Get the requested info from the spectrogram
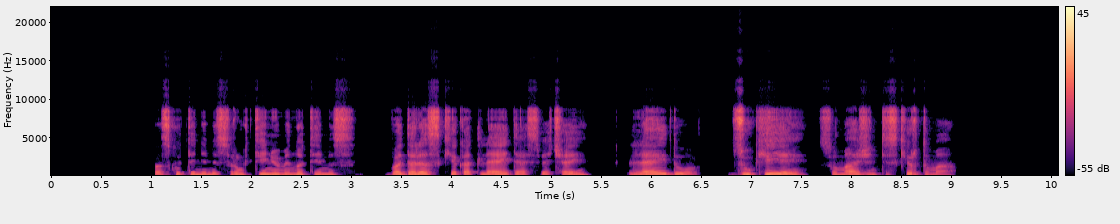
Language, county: Lithuanian, Marijampolė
